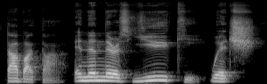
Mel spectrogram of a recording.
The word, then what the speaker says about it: Tabata: you pronounce the T all of those syllables with exactly the same amount of stress it's not Tabata it's Tabata and then there's Yuki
